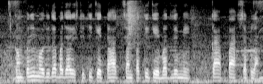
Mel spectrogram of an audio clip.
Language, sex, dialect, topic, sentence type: Bhojpuri, male, Western, banking, statement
